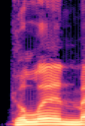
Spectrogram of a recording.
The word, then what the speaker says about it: Ghislaine: Also, of course, Epstein's longtime girlfriend and pimp, Ghislaine Maxwell, that's how you're supposed to pronounce it. It's spelled G-H-I-S-L-A-I-N-E, like Ghislaine or something. But the way you pronounce it, the S is silent, and it almost sounds like G-L-E-N-N.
